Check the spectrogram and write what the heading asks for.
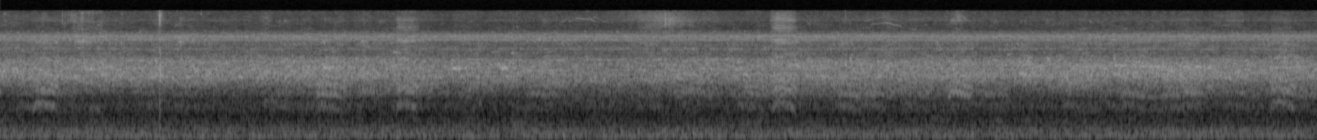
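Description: Outdoor evening ambience: crows cawing now and then over a steady low rumble and hiss.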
